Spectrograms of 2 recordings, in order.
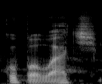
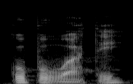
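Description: First: The suffix vowel is pronounced as o. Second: The suffix vowel is pronounced as u. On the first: The speaker calls it wrong. "вимовляється звук «о»" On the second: The speaker calls it right. "Треба вимовляти"

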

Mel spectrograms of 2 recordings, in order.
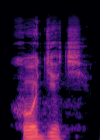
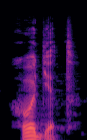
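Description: First: The final t sound is soft. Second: The final t sound is hard. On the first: This is the literary standard form. The speaker calls it right. "звук «т» вимовляється м'яко" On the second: This is a dialectal form. The speaker calls it wrong. "Тверда вимова «т» у цих позиціях"

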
